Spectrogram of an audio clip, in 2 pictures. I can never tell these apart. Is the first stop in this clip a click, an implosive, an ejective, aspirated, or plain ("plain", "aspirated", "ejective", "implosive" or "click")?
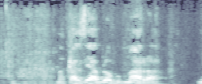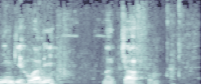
plain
